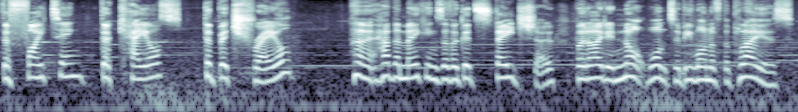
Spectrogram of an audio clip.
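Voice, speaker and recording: A woman's voice: medium pitch, measured pace, faint music behind, close to an everyday voice. Woman acting a weary, wry runaway hell soldier. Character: weary, wry escaped soldier of a devil's army. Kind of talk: video game dialogue acting.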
